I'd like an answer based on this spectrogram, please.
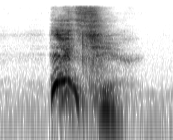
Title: Hot sneezes (male)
